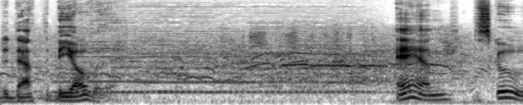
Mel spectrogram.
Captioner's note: crowd clamoring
